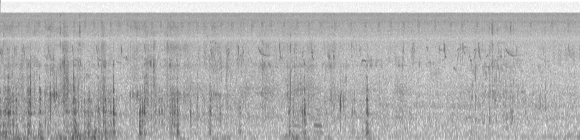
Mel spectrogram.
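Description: Footsteps in flip-flops on a grassy, stony bank: a quick run of light slaps and clicks, dense for the first couple of seconds and thinning out as the walker slows and crouches.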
